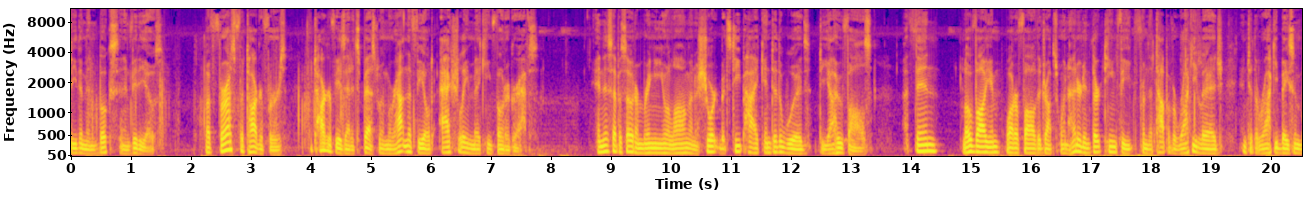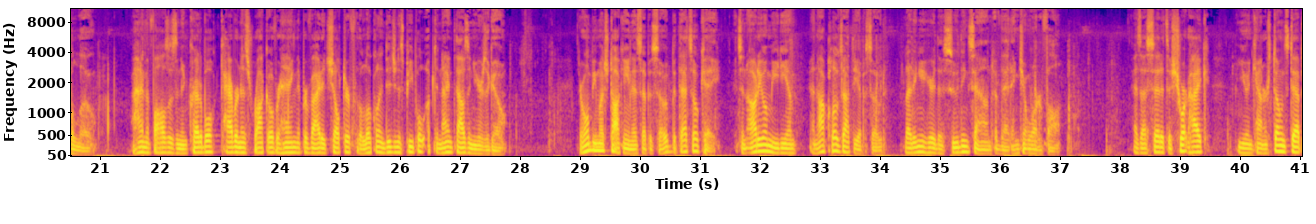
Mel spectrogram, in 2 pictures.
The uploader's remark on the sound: Field Recording: Landscape Photography at a Waterfall Deep in the Appalachian Mountains. A field recording: the sounds of hiking to make landscape photographs deep in the primordial forests of Eastern Kentucky. Røde Video Micro.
